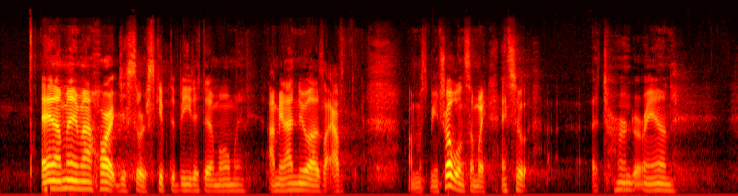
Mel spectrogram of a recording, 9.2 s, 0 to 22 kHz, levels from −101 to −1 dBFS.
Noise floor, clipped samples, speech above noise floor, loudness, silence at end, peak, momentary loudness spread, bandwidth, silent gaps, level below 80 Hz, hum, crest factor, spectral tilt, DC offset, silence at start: -69 dBFS; under 0.1%; 35 dB; -32 LUFS; 0.7 s; -10 dBFS; 22 LU; 17.5 kHz; none; -80 dBFS; none; 24 dB; -2.5 dB/octave; under 0.1%; 0.35 s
